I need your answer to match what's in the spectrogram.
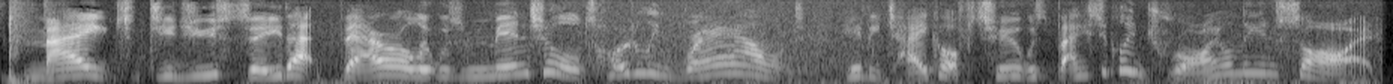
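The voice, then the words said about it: Put-on Australian surfer accent. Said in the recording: “my impression of an Aussie surfer dude”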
